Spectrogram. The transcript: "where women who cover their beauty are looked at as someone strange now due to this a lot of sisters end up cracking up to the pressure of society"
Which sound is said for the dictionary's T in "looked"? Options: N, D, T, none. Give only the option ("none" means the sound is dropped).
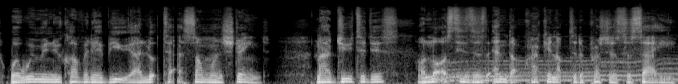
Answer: T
